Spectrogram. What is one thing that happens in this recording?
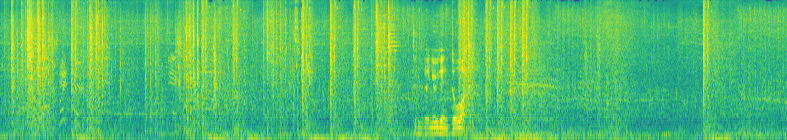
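A heavy armoured vehicle's engine rumbles steadily as it drives over rough ground.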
